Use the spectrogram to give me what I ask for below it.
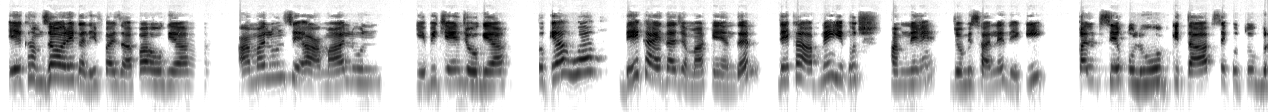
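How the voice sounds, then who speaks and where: A woman's voice: a little high, a bit bright, no echo, dull audio. Patient woman teaching Arabic grammar. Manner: patient, repeats examples slowly. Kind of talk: online lesson.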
